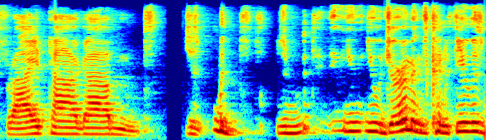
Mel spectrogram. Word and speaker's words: Freitagabend: though okay so the the bet the E isn't really pronounced much fry taga just you you Germans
